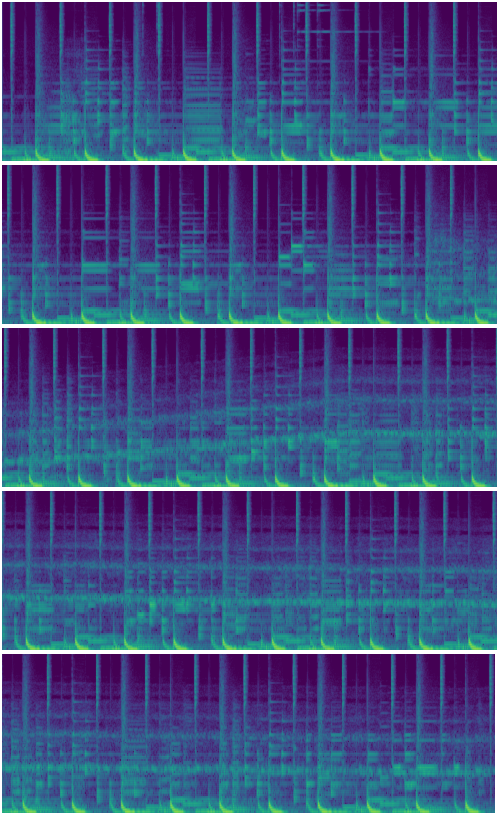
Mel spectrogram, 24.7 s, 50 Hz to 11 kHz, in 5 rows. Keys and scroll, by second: 1.9 space, 6.7 space, 9.6 ctrl+z, 16.7 ctrl+z, 21.7 space, 24.5 space.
